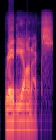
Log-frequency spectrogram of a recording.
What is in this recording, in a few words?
"radionics", American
